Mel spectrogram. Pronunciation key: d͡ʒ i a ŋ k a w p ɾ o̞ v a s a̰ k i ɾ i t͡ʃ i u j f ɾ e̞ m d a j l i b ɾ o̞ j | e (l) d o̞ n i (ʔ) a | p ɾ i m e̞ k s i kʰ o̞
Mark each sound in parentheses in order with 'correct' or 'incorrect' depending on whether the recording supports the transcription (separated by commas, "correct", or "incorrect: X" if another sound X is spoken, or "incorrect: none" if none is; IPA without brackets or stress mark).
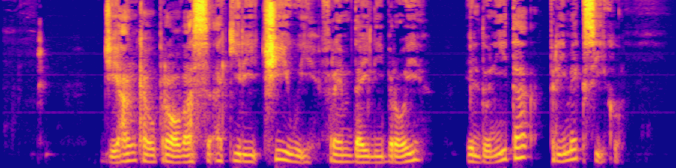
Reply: correct, incorrect: t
